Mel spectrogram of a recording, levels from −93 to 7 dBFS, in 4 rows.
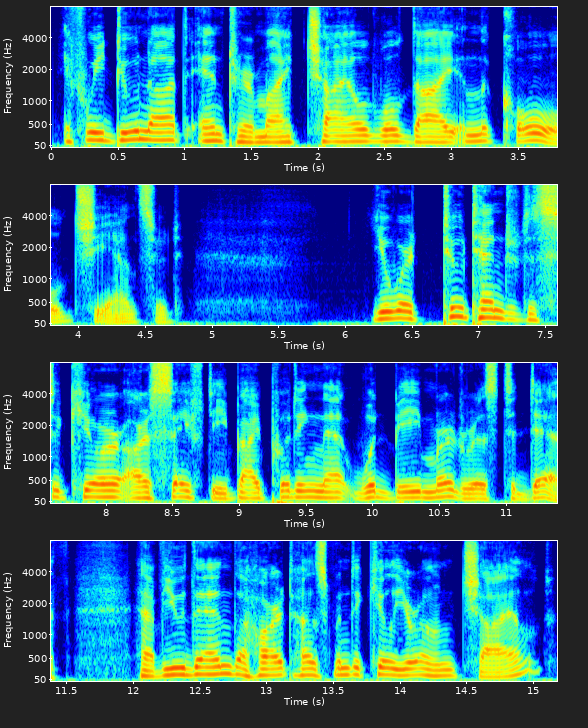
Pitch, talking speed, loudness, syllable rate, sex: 125 Hz, 160 wpm, -18 LUFS, 4.2 syllables/s, male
